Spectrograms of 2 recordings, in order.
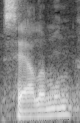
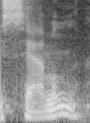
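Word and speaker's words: salmon: مفيش حاجه اسمها في الانجليش سالمون، في سامون.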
